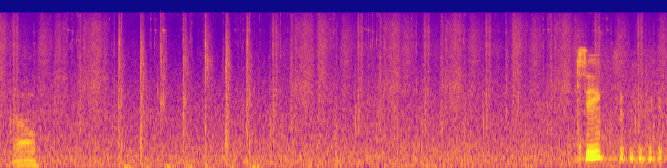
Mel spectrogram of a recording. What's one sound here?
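A figure crawls over sand with soft, rhythmic shuffling.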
